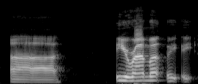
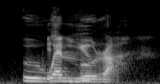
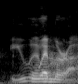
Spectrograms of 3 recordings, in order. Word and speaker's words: Uemura: Urama, I can't pronounce his name. How do you pronounce it? Uemura. Uemura.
